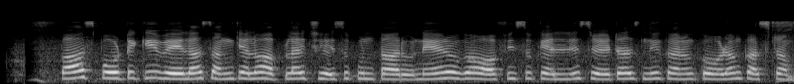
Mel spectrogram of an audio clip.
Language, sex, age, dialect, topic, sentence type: Telugu, female, 41-45, Central/Coastal, banking, statement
